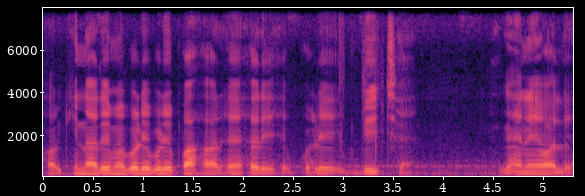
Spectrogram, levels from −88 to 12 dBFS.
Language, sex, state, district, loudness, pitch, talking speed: Hindi, male, Chhattisgarh, Balrampur, -18 LUFS, 105 Hz, 180 wpm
